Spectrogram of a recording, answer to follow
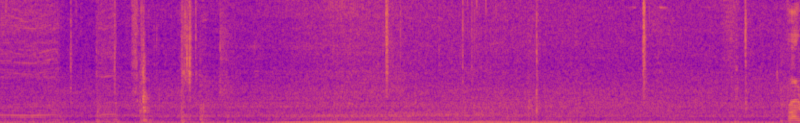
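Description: Lotus Elise's four-cylinder engine ticking over low, then revving up about three seconds in as the car pulls away from a standstill, the note rising and easing back, heard from inside the cabin.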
